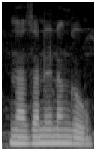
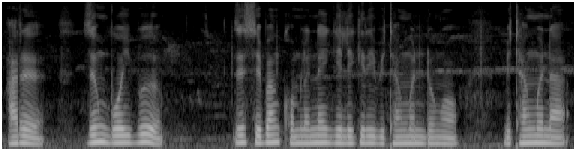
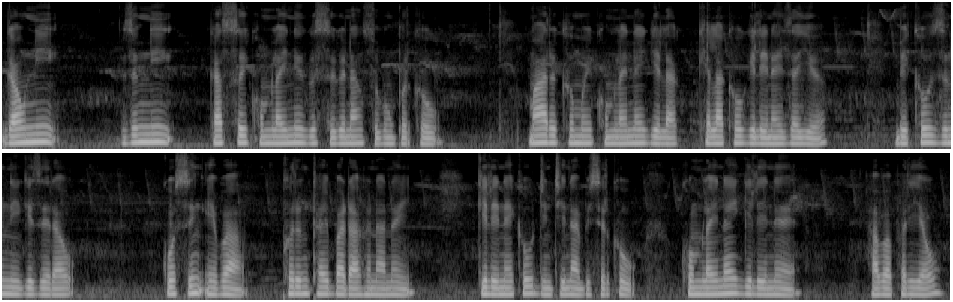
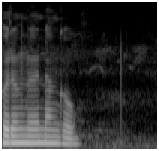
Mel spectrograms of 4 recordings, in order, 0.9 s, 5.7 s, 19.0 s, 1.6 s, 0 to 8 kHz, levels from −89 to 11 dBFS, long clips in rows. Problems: none marked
